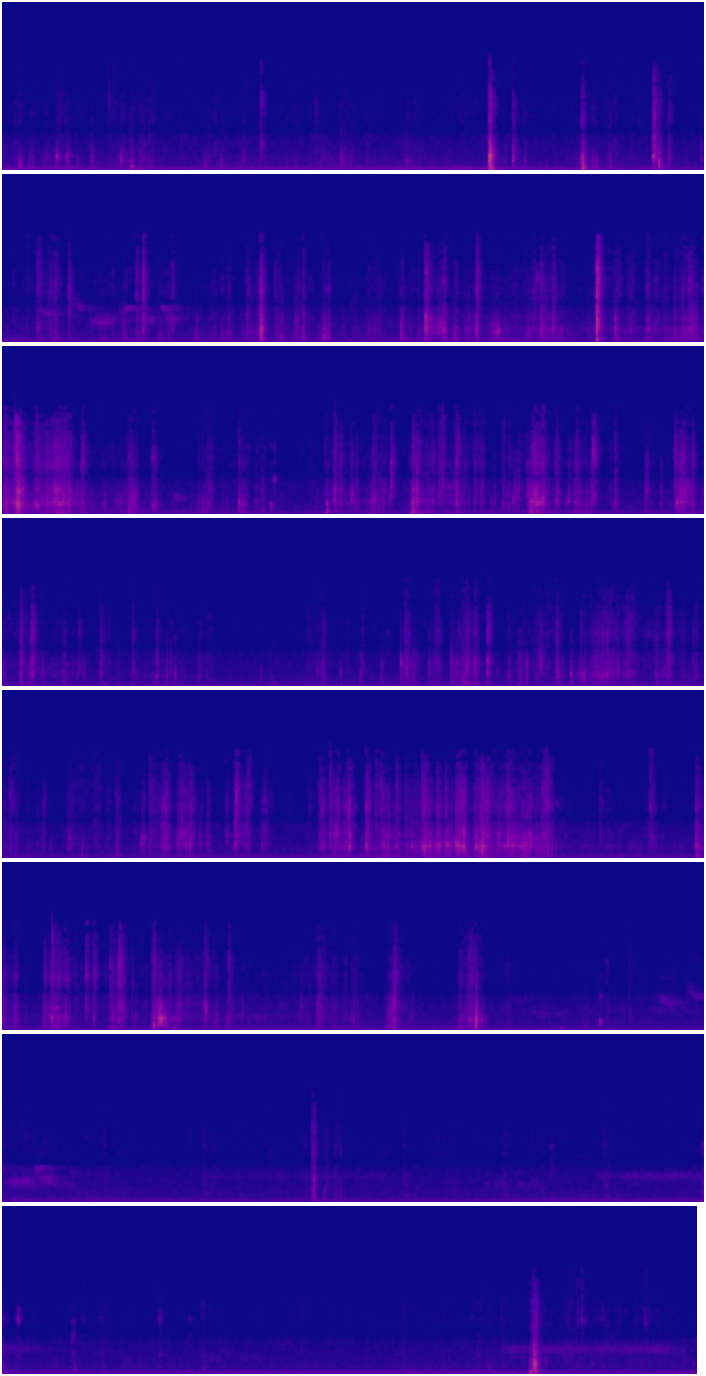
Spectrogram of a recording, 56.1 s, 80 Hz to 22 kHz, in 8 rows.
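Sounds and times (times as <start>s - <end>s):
plastic bag crinkling: 0.0s - 4.2s, 4.8s - 23.2s, 24.1s - 40.0s, 53.9s - 56.0s.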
